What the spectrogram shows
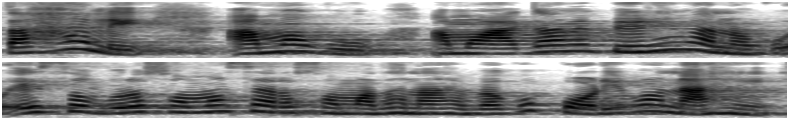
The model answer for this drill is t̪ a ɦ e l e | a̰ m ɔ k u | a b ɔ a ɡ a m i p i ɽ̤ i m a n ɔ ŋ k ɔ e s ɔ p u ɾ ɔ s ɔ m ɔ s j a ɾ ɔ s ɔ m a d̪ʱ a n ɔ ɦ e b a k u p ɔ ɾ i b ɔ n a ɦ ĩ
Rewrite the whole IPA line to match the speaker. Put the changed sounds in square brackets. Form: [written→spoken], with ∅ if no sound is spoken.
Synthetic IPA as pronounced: t̪ a ɦ [e→a] l e | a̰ m ɔ k u | a [b→m] ɔ a ɡ a m i p i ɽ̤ i m a n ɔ ŋ k [ɔ→u] e s ɔ [p→b] u ɾ ɔ s ɔ m ɔ s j a ɾ ɔ s ɔ m a d̪ʱ a n ɔ ɦ e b a k u p ɔ [ɾ→ɽ] i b ɔ n a ɦ ĩ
